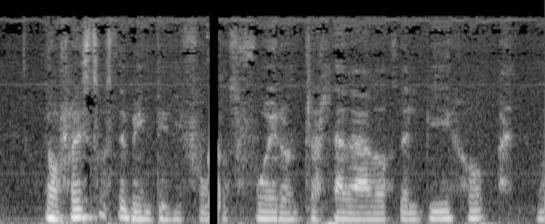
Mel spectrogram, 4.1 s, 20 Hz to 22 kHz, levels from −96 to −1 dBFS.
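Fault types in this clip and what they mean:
Damaged data in a compressed stream: corrupted bytes make the decoder misread frames and hunt for sync, giving a brief glitch from 1.55 to 1.66 s, between "restos de veinte" and "fueron trasladados". A spectrogram shows a short disruption; the waveform shows a break.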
